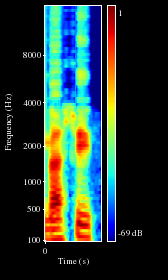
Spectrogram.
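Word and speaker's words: MESI: and this will be abbreviated or pronounced often messy protocol each of the four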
